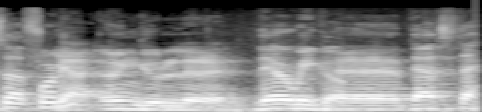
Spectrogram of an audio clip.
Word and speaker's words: öngörüleri: Can you pronounce that for me? Yeah, öngörüleri.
